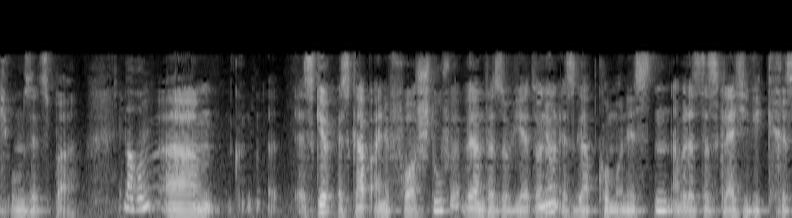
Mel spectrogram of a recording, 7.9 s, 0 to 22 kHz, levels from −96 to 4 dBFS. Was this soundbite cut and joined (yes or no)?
no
